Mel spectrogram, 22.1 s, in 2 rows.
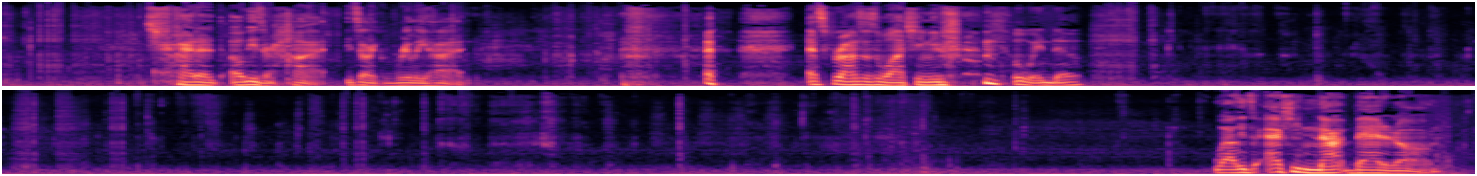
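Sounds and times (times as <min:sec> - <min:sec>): person chewing crispy chicken: 0:00.0 - 0:05.6, 0:08.4 - 0:20.2.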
